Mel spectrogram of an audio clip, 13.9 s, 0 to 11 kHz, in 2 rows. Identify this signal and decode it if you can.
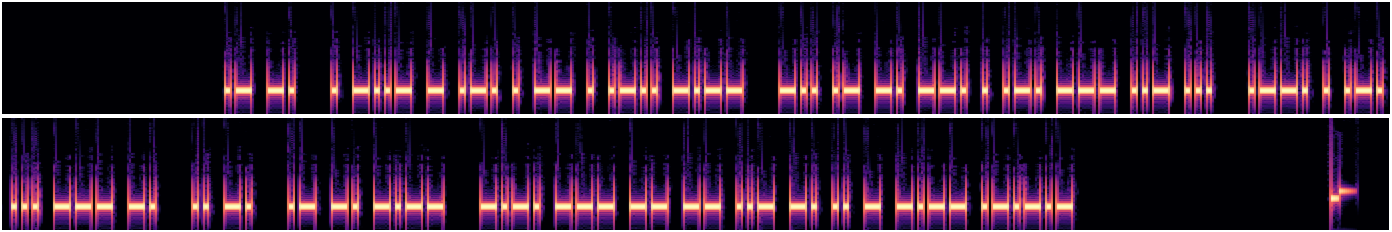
Morse code, heard as a keyed tone, about 44 wpm, 700 Hz. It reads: AN EXTREMELY DANGEROUS PERSON IN ANY COMMUNITY.
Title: Sentences from Top 1200 Words 45wpm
